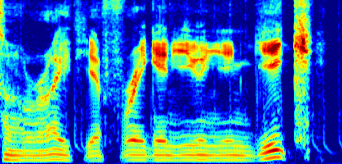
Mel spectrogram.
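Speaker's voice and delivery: barely audible, very low mutter under breath. Scolding the voice actor who won't just read the copy: under breath. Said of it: "[UNDER BREATH]".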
